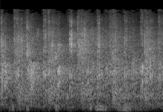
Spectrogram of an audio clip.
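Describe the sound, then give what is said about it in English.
An audience at a live panel session claps steadily, a dense, even wash of many hands with no pause, bright and crackly, no voices on top. “No one claps when we record in our offices, so this is pretty odd.”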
